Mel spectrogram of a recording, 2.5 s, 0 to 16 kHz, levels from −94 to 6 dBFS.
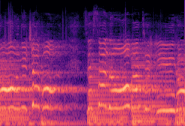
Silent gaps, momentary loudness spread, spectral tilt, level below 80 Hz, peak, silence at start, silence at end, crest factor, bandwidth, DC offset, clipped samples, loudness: none; 12 LU; -6.5 dB/octave; -32 dBFS; 0 dBFS; 0 s; 0 s; 12 dB; 9 kHz; under 0.1%; under 0.1%; -14 LUFS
